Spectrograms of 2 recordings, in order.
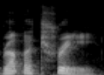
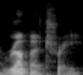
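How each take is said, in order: First: The stress falls on the second word. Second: The stress falls on the first word. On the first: A tree made of rubber. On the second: A tree that produces rubber.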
